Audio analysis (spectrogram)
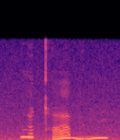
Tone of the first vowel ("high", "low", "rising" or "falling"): high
